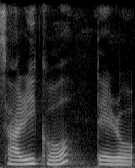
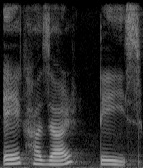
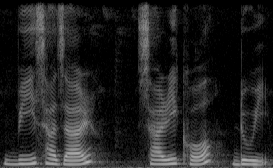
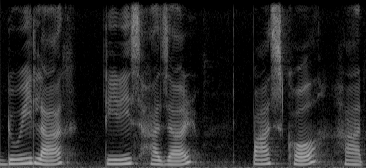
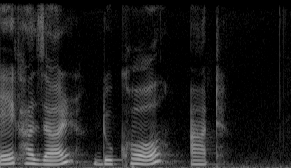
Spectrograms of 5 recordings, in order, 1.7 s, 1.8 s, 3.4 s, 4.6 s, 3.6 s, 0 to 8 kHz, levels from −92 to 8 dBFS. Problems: constant background noise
